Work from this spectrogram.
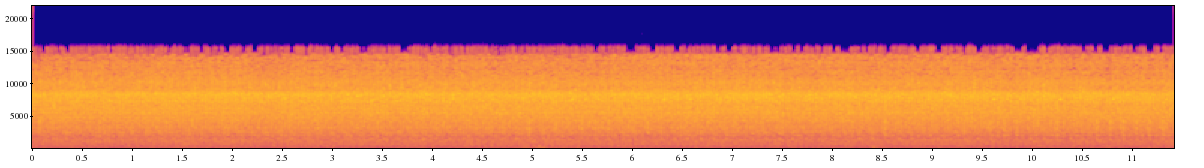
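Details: VW Polo sedan, 55,000 km mileage, cold start at +4°C: cold idle over a hissy background with light, irregular knocking that stays with the idle; engine knock on a cold start, cause not yet found.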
